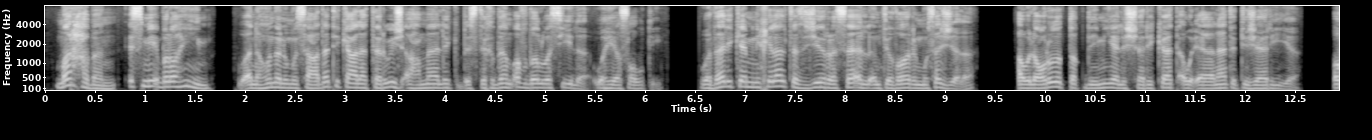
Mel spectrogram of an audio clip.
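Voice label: Arabic Lebanese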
